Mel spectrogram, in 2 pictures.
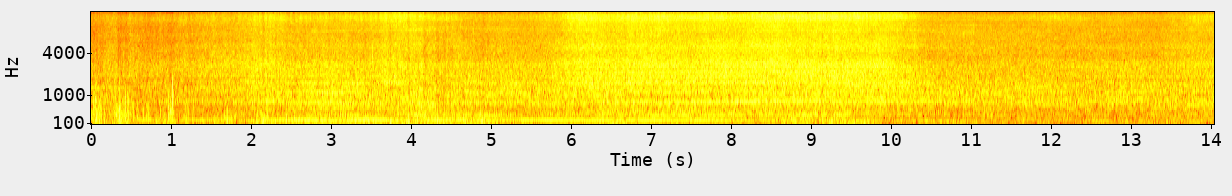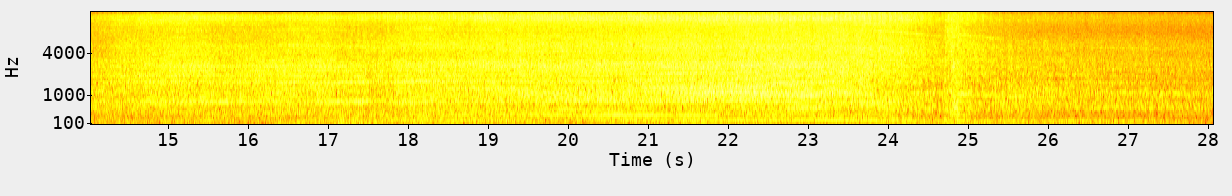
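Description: John Deere 6068 six-cylinder diesel engine of a John Deere 6615 tractor running steadily.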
